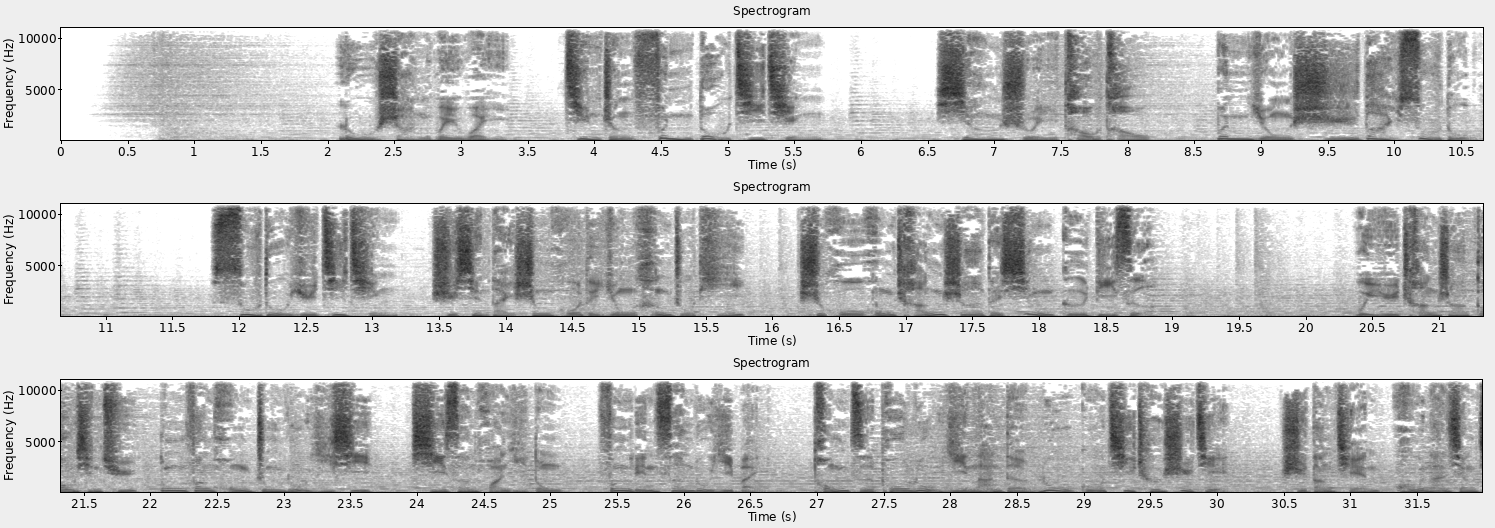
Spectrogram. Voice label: 男 专题配音 激情厚重; 大气主流; 大气浑厚

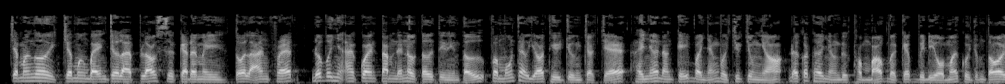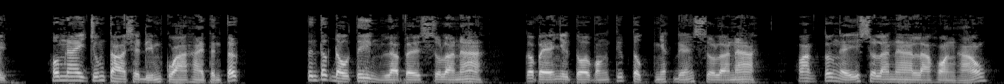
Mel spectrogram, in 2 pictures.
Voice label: 越南语男声

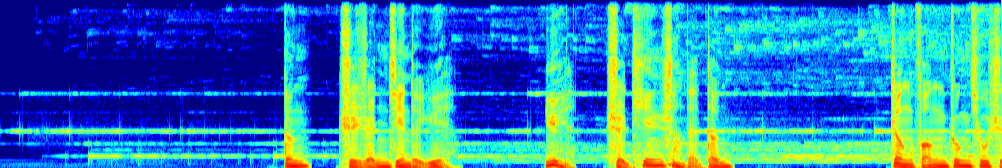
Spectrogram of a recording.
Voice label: 男, 纪录片 南京博物馆; 男186-纪录片 南京博物馆

